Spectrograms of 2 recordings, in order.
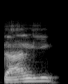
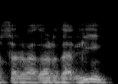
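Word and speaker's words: Dalí: respecto a la pronunciación No no es Dali sino Salvador dal y cosas de ese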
